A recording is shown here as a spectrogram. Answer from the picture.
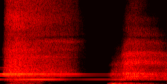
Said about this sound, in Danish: vil du tage en dyb vejrtrækning med os? Ja, ja. Lad os lige gøre det.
